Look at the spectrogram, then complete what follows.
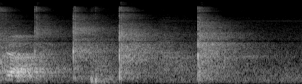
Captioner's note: clapping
